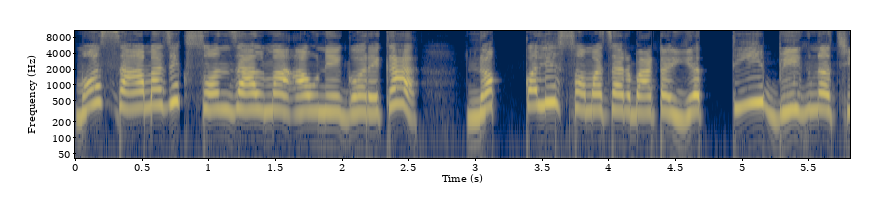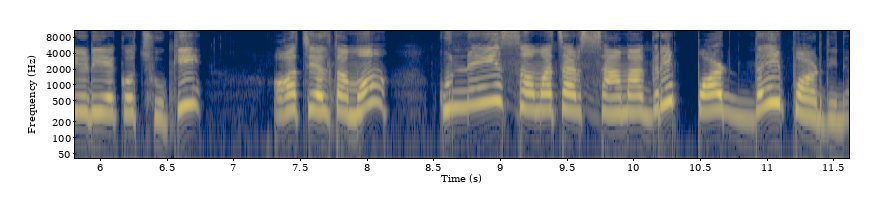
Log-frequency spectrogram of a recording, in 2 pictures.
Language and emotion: Nepali, angry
